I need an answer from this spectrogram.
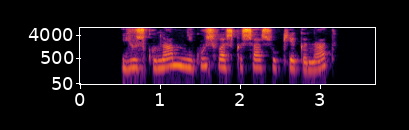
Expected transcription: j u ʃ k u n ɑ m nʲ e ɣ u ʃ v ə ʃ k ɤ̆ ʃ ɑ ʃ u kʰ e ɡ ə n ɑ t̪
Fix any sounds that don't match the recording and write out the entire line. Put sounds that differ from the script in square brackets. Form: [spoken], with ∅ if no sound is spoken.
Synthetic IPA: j u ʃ k u n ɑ m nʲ [i] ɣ u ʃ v [ɑ] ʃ k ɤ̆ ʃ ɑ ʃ u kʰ e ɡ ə n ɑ t̪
